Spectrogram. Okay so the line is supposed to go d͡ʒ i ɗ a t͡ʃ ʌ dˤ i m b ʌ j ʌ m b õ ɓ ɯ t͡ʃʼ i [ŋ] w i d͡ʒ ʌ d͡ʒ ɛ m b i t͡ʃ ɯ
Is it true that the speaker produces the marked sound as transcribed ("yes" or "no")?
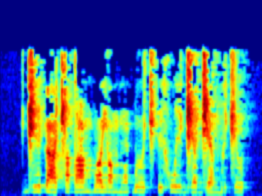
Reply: no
